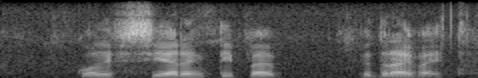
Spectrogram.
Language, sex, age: Afrikaans, male, 20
